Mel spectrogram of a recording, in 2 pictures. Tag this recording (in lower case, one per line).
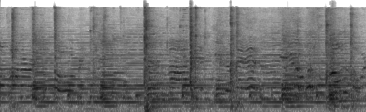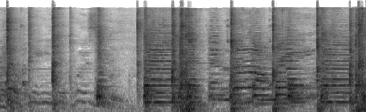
music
